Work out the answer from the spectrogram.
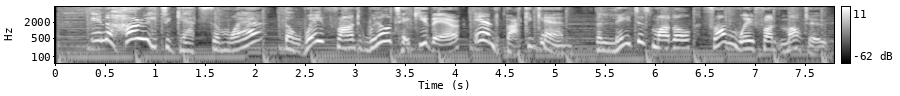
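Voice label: English, African, female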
